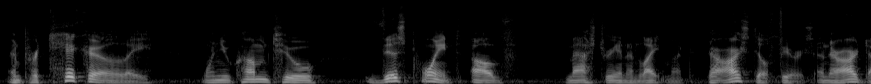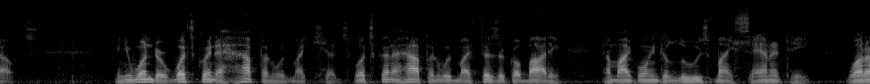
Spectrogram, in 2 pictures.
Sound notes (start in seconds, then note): none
